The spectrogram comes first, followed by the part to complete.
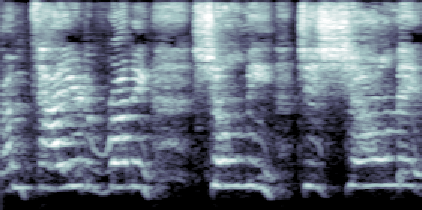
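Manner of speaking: play-acted, slow, very high, drawn-out pleading scream. Retelling a night tossing and turning in bed, reenacting desperate screaming. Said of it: "and I was screaming".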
